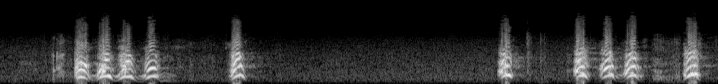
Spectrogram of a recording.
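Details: German Shepherd barking from its yard at someone walking past: a quick burst of four loud, harsh barks, a single bark, then after a pause another run of five barks, with faint background hiss between.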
